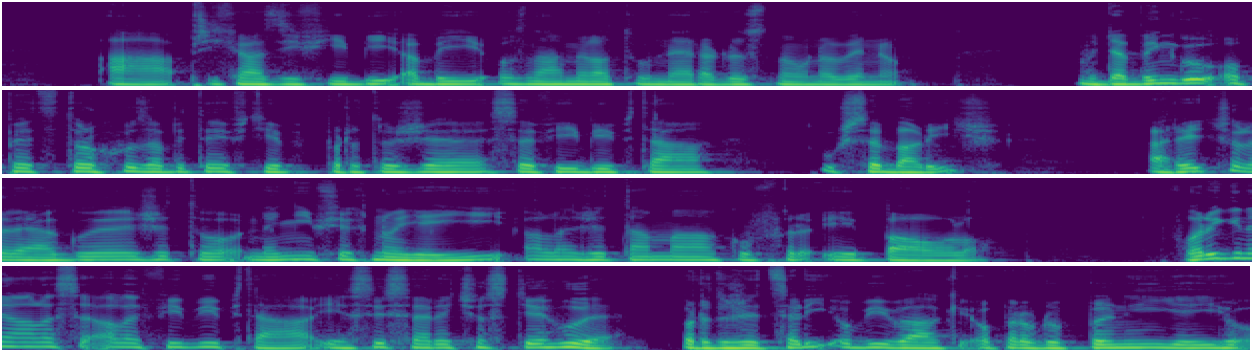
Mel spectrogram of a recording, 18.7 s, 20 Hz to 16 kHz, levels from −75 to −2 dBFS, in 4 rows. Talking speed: 175 wpm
